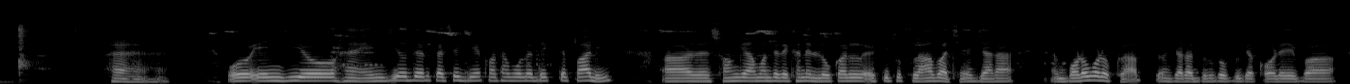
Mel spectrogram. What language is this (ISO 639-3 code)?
ben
